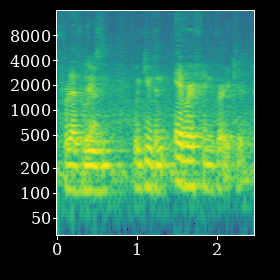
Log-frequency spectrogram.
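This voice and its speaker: Noticeable background noise and audible room echo surround the recording. A man at medium pitch talks at a very fast pace with fairly even intonation. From Belgium. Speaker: startup founder. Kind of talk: interview. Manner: halting.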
